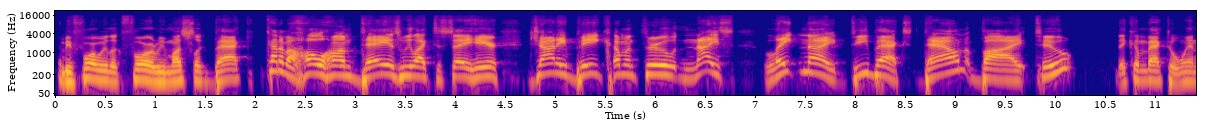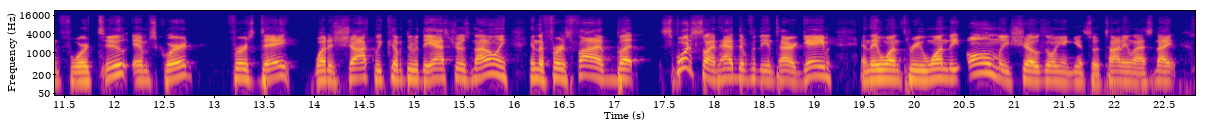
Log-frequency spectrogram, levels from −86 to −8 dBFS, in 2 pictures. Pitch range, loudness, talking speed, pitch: 130-185 Hz, -21 LUFS, 210 wpm, 150 Hz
